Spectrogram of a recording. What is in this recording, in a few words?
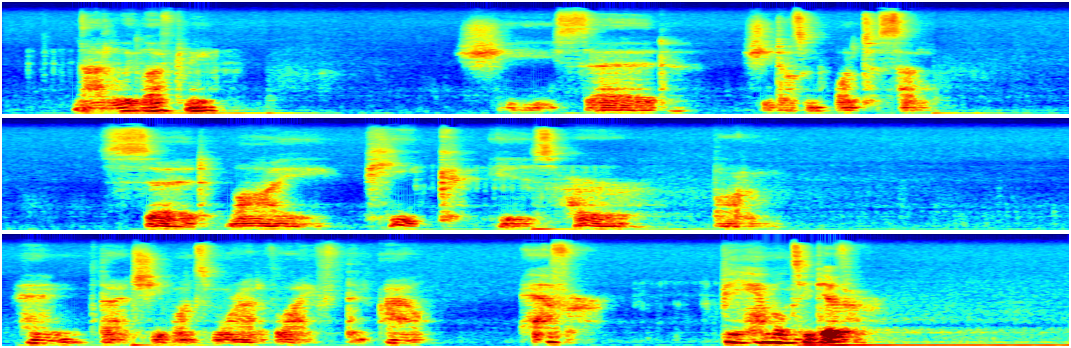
american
